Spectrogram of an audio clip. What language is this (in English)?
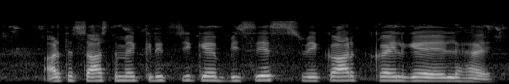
Magahi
